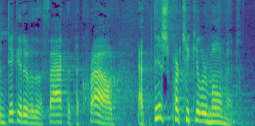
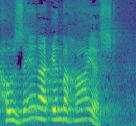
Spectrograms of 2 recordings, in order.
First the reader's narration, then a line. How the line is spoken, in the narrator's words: the children greeted him, they cried out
